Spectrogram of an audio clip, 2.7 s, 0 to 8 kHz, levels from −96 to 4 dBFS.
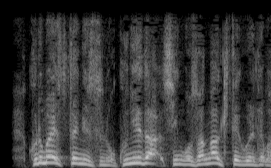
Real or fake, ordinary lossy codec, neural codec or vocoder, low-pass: real; none; none; 7.2 kHz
